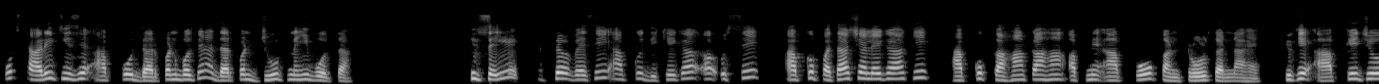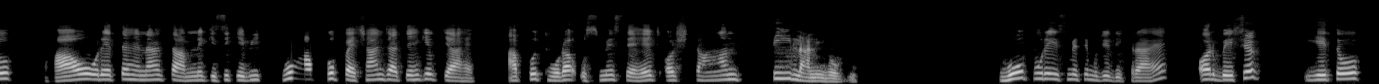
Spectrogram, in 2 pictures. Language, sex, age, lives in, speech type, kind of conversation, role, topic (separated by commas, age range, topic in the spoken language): Hindi, female, 50-54, India, conversation, advice, advisor, परिवार के साथ रहते हुए रिश्तों में तनाव संभालना और अपनी सीमाएँ तय करना मेरे लिए इतना मुश्किल क्यों हो रहा है?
